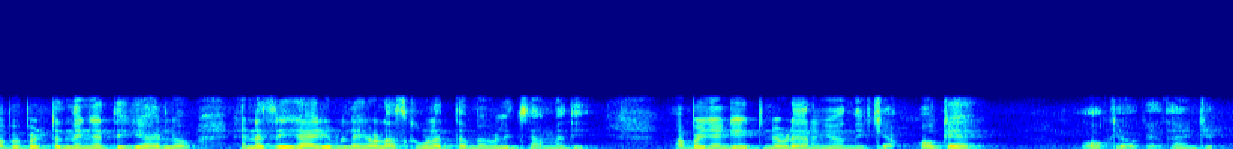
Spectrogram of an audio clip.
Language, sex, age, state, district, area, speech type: Malayalam, female, 30-45, Kerala, Thiruvananthapuram, rural, spontaneous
